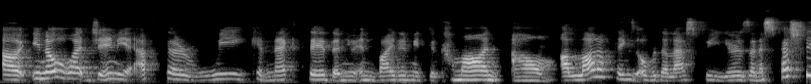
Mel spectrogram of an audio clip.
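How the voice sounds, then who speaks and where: A woman with an Egyptian accent speaks at a moderate pace, using ordinary pitch variation. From Egypt, Cairo. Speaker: life coach. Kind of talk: interview.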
